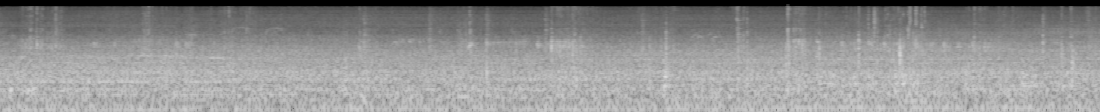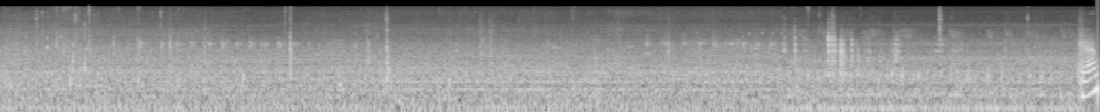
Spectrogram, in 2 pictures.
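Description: Steady hiss of cooking on a gas stove: a pot of water at a rolling boil beside a wok of braising fish. A few light knocks come as chunks of sweet potato and yam are slid in from a bamboo basket with a ladle.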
